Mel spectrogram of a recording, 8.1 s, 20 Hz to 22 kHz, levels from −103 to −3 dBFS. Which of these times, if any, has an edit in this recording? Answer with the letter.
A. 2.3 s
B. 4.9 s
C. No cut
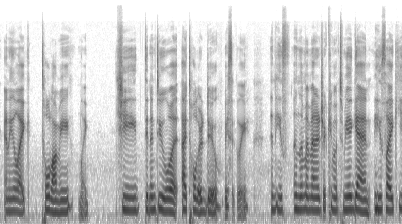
C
